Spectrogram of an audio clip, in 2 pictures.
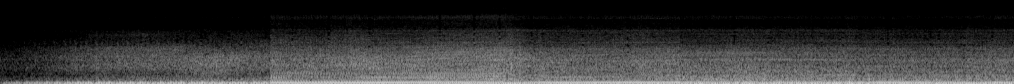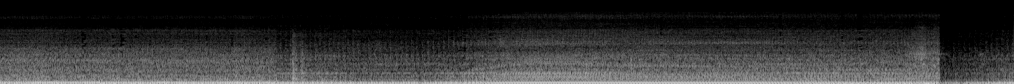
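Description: Motorcycle on the move: a deep steady rumble of wind and road noise over the engine, which rises in pitch as the bike pulls away, about three seconds in, and again about fifteen seconds in.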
